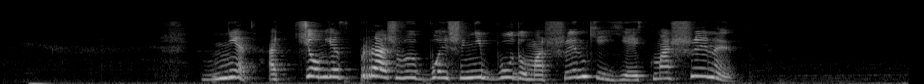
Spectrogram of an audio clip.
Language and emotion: Russian, angry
